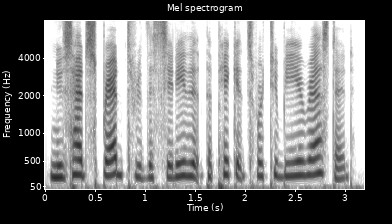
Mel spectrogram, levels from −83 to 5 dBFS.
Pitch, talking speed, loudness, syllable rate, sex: 235 Hz, 245 wpm, -19 LUFS, 5.9 syllables/s, female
